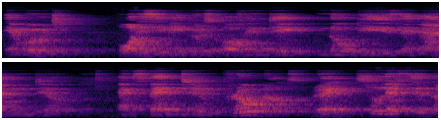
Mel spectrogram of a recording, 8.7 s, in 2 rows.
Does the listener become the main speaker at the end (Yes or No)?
No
